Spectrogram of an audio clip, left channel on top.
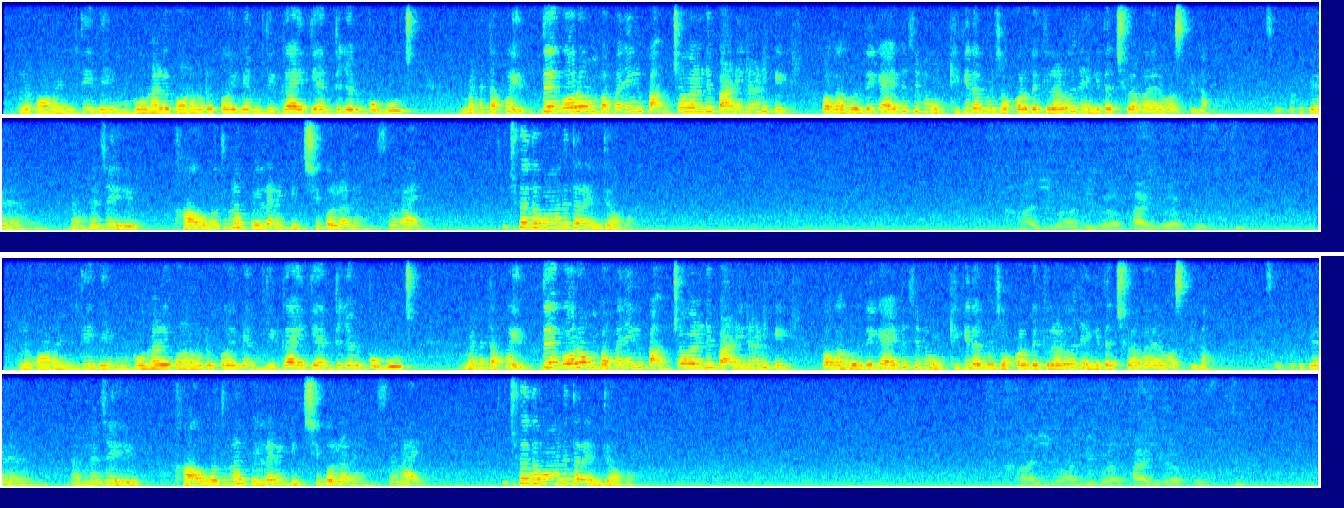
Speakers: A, on the left; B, on the right.
A: କଣ ଏମିତି ଲି ଗୁହାଳେ କଣ ଗୋଟେ କହିଲେ ଏମିତି ଗାଈକିଆଁ ଏମତି ଜୋରେ ବୋବଉଛି। ମାନେ ତାକୁ
B: ହଁ
A: ଏତେ ଗରମ ବାପା ଯାଇଁକି ପାଞ୍ଚ ବାଲଟି ପାଣି ଢ଼ାଳିକି ପଘା ଖୋଲିଦେଇକି ଆଇଲେ ସେଠୁ ଉଠିକି ତାପରେ ସକାଳୁ ଦେଖିଲା ବେଳକୁ ଯାଇଁକି ତା ଛୁଆ ପାଖରେ ବସଥିଲା। ସେଇଠୁ ଟିକେ ଜାଣିଲେଜେ ଏଇଆ। ଖାଉନଥିଲା ପିଇଲାନି କିଛି କଲାନି ସେ ଗାଇ ଛୁଆ ଦବ ମାନେ ତାର ଏମିତି ହବ।
B: ଖାଇବା ଯିବା ଖାଇବାକୁ ହୁଁ।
